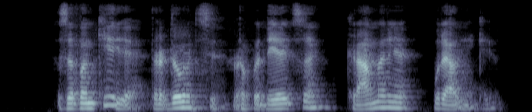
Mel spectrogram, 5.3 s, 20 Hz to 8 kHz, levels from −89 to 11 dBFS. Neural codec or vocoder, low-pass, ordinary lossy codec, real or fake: codec, 16 kHz, 1 kbps, FunCodec, trained on LibriTTS, 50 frames a second; 7.2 kHz; none; fake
